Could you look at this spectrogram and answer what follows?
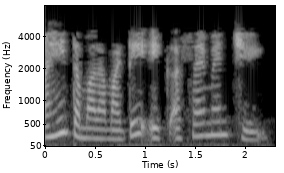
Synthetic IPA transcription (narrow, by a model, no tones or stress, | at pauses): aɦĩt̪əmalamaʈeʔekəsajmeɳʈ̚t͡ɕẽ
